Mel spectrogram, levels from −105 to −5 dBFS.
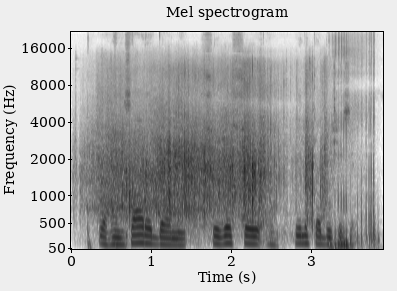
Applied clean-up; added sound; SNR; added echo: none; Bicycle; 0 dB; none.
